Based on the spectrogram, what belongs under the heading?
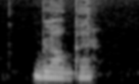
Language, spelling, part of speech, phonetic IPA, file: Polish, bloger, noun, [ˈblɔɡɛr], LL-Q809 (pol)-bloger.wav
